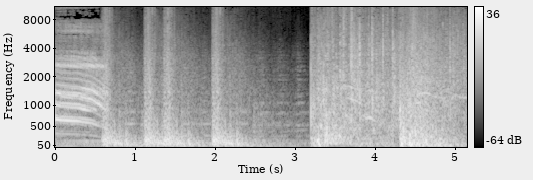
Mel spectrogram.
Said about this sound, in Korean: 적선을 향해 한포를 쏴라!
